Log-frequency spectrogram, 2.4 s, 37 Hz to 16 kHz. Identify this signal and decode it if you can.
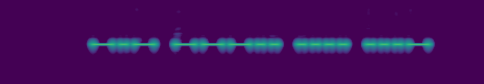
Morse code, heard as a keyed tone, about 36 wpm, 690 Hz. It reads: K8HV
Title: SOTA QSO Practice 35wpm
